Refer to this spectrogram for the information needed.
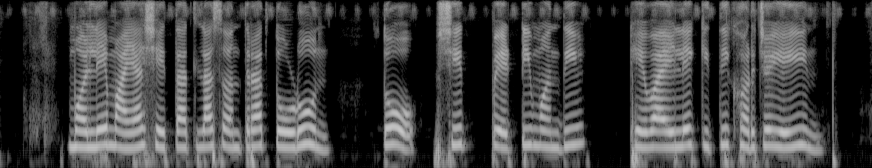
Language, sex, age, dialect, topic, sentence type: Marathi, female, 18-24, Varhadi, agriculture, question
